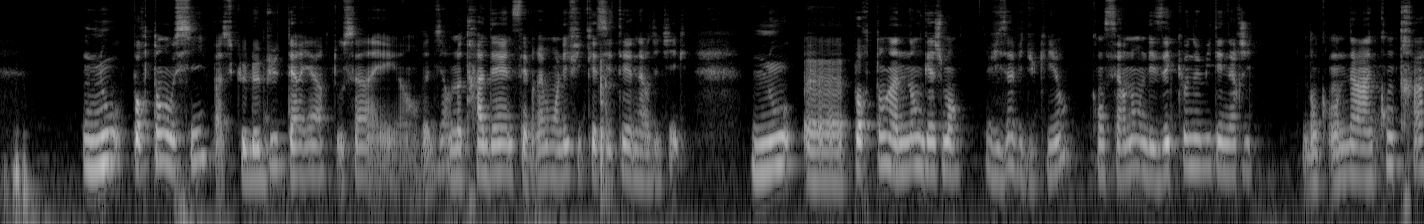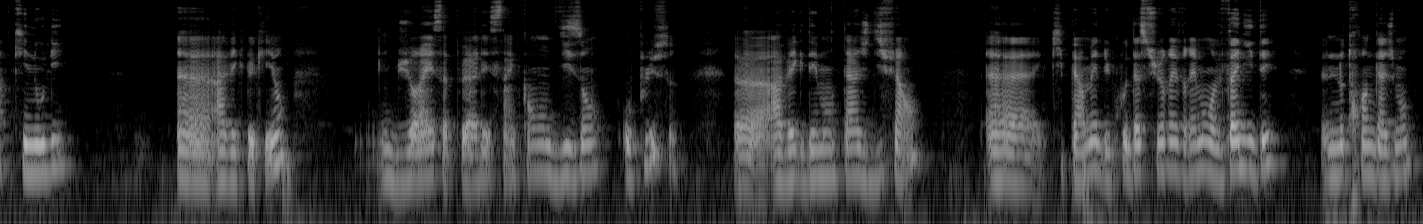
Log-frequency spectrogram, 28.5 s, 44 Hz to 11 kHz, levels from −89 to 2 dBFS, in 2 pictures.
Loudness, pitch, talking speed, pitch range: -36 LUFS, 160 Hz, 145 wpm, 145-180 Hz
